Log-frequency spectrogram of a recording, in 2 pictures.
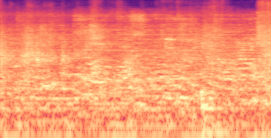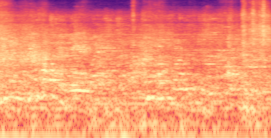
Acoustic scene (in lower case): cafe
